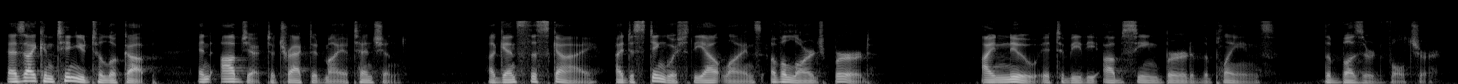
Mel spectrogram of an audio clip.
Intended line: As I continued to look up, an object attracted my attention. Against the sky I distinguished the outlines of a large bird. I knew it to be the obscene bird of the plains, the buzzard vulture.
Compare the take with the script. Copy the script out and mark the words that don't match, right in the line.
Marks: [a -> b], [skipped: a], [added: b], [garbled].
As I continued to look up, an object attracted my attention. Against the sky I distinguished the outlines of a large bird. I knew it to be the obscene bird of the plains, the buzzard vulture.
